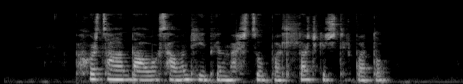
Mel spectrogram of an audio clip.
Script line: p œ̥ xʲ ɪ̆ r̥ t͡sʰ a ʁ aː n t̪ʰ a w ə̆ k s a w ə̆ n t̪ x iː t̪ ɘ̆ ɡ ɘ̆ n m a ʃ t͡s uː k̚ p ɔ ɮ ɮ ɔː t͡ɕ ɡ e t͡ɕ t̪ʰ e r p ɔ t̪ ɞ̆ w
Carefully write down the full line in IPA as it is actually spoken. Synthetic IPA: p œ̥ xʲ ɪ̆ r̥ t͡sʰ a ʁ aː n t̪ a w ə̆ k s a w ə̆ n t̪ x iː t̪ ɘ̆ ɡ ɘ̆ n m a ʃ t͡s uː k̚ p ɔ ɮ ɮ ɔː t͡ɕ ɡ e t͡ɕ t̪ʰ e r p ɔ t̪ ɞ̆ w

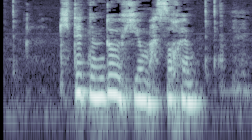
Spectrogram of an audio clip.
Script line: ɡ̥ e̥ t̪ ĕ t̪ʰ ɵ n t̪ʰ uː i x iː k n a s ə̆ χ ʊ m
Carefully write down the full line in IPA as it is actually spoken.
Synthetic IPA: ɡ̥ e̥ t̪ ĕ t̪ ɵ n t̪ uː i x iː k m a s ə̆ χ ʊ m

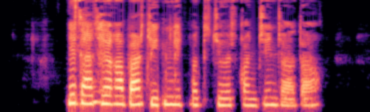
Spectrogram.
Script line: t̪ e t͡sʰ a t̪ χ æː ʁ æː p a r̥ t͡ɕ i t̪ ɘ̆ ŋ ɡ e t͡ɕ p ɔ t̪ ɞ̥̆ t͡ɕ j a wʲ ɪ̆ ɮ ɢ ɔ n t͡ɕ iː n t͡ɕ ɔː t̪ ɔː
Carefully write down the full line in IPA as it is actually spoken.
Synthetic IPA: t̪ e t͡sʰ a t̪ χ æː ʁ aː p a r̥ t͡ɕ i t̪ ɘ̆ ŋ ɡ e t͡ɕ p ɔ t̪ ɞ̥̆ t͡ɕ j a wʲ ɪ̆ ɮ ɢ ɔ n t͡ɕ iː n t͡ɕ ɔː t̪ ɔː

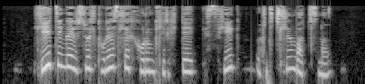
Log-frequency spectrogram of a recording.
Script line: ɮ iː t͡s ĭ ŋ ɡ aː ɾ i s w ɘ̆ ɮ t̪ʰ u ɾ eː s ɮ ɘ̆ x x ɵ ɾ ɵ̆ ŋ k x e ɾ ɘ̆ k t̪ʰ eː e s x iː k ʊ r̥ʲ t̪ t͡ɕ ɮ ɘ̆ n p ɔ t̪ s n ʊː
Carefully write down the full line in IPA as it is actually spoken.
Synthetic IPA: ɮ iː t͡s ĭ ŋ ɡ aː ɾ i s w ɘ̆ ɮ t̪ʰ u ɾ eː s ɮ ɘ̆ x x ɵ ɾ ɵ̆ ŋ k x e ɾ ɘ̆ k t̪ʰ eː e s x iː k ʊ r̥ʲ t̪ t͡ɕ ɮ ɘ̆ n p ɔ t̪ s n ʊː

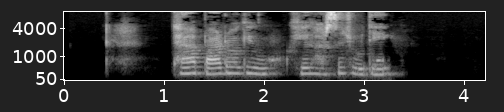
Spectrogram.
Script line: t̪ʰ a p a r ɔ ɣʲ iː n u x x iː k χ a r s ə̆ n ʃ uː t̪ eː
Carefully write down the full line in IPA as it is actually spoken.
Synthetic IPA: t̪ʰ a p a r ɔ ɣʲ iː ŋ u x x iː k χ a r s ə̆ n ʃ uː t̪ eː

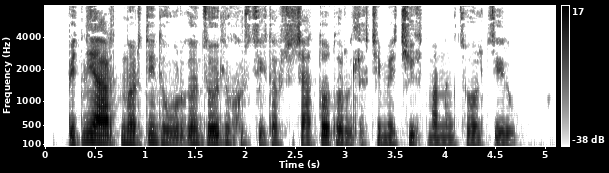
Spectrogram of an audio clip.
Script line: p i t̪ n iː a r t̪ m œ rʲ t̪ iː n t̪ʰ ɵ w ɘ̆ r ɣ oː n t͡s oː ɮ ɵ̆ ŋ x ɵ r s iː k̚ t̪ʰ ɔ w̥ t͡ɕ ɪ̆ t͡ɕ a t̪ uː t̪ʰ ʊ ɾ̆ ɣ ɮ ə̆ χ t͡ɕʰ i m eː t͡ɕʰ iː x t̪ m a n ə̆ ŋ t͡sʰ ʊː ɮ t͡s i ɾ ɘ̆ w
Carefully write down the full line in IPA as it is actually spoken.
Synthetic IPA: p i t̪ n iː a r t̪ m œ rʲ t̪ iː n t̪ʰ ɵ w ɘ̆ r ɣ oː n t͡s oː ɮ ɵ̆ ŋ x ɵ r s iː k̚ t̪ʰ ɔ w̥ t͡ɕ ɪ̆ t͡ɕ a t̪ ʊː t̪ʰ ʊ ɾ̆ ɣ ɮ ə̆ χ t͡ɕʰ i m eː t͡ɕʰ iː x t̪ m a n ə̆ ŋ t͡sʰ ʊː ɮ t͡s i ɾ ɘ̆ w

